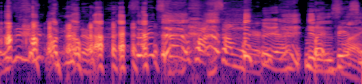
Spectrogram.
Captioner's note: laughing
